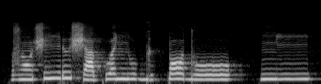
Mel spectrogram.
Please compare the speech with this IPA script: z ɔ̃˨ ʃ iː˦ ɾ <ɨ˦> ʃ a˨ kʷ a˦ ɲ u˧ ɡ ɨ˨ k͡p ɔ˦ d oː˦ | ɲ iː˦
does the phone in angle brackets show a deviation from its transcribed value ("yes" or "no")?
no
